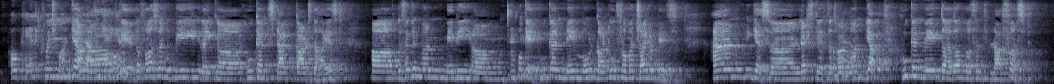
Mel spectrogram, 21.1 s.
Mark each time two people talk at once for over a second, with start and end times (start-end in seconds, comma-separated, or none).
0.9-2.5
